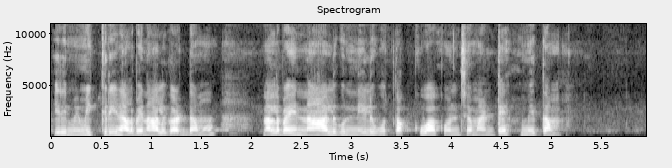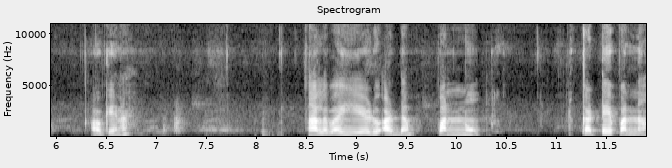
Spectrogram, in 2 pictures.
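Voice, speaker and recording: Woman thinking aloud through a word puzzle. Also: mid-range voice. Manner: thinking aloud, slow and deliberate, correcting herself. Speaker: teacher solving a crossword. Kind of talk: casual explanatory lesson.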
